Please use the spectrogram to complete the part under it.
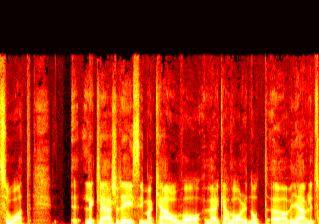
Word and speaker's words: Macau: Macau. Sättet som du gärna uttalar Baku, fast det är Macau.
